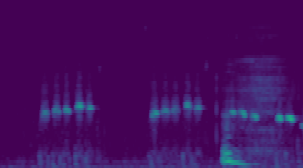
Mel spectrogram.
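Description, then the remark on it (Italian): A person whistles at the dinner table a quick run of short, steady notes, pauses, then whistles another run; a louder, breathy vocal sound cuts in briefly while the whistling carries on faintly. “A tavola non si fischia, parla.”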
